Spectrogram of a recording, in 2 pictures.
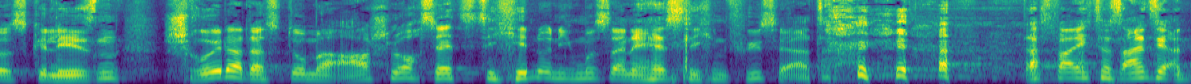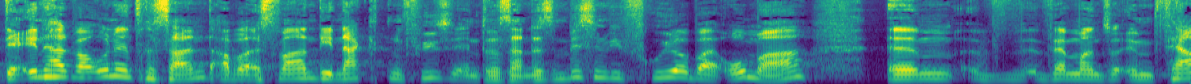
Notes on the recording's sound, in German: Live aus dem Tipi. Live-Podcast im Tipi.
